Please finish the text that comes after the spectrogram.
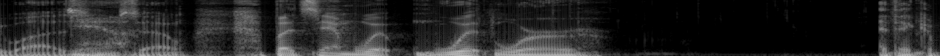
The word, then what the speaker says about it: Witwer: So, but Sam Witwer, I think I pronounced his last name.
